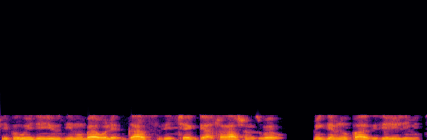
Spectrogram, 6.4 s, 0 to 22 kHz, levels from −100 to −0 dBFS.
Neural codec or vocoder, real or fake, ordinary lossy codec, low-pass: none; real; AAC, 16 kbps; 7.2 kHz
